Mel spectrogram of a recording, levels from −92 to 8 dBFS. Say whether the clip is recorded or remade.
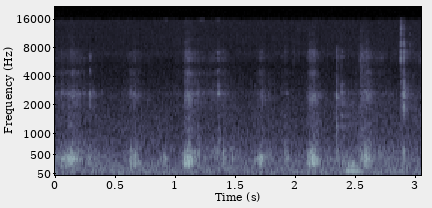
recorded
